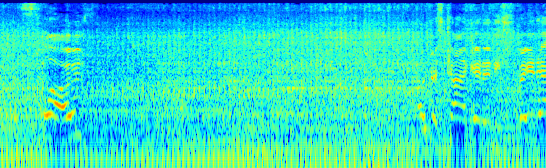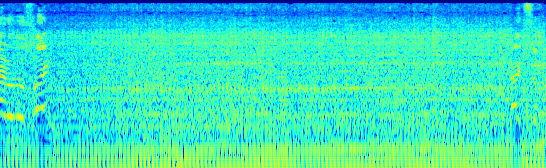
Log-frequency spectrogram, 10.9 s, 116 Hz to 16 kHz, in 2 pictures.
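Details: Old Briggs and Stratton lawn mower engine, roughly 20–25 years old, on choke with speed lever at full: a steady low drone that never climbs, stuck near idle; after the fix it revs through the full range.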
